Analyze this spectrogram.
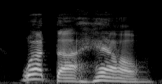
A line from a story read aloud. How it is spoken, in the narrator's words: Mayan cut him off, his voice trembling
